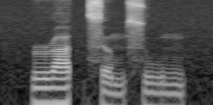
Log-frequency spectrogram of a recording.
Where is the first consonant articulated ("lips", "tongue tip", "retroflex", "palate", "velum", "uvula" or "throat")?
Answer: tongue tip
